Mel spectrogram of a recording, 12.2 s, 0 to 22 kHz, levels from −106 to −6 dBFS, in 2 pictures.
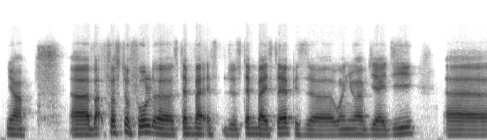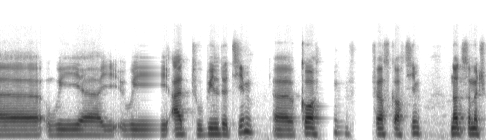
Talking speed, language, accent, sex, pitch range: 180 wpm, English, French, male, 105-125 Hz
